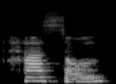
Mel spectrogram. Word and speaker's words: hassle: And we pronounce similarly, castle, hassle, nestle, okay? Castle, hustle, nestle, okay? Remember, we don't pronounce the T.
